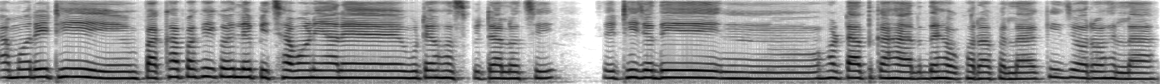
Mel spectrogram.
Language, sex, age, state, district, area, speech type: Odia, female, 45-60, Odisha, Mayurbhanj, rural, spontaneous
